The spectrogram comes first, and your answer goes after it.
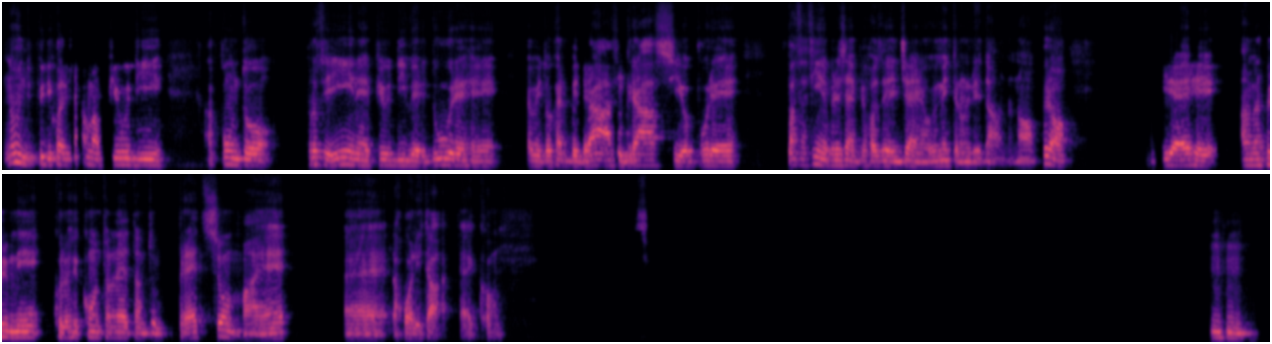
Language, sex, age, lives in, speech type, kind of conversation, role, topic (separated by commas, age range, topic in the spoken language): Italian, male, 20-24, United States, conversation, unstructured, none, Qual è la tua opinione sul cibo spazzatura nelle scuole?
